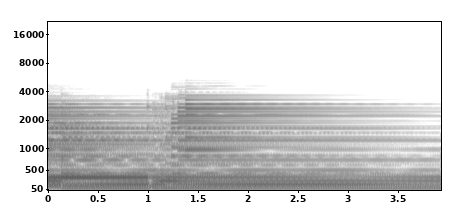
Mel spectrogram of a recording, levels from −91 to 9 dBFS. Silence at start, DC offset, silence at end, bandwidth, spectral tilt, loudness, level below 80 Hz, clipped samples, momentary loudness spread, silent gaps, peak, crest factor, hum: 0 s; under 0.1%; 0 s; 4.9 kHz; -10 dB/octave; -34 LUFS; -54 dBFS; under 0.1%; 11 LU; none; -18 dBFS; 16 dB; none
